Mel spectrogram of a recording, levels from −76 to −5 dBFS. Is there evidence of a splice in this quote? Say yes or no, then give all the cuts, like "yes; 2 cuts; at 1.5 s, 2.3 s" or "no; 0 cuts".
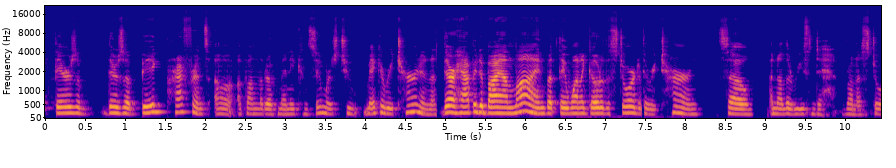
yes; 3 cuts; at 2.7 s, 4.9 s, 7.5 s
